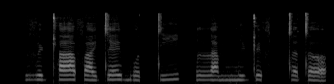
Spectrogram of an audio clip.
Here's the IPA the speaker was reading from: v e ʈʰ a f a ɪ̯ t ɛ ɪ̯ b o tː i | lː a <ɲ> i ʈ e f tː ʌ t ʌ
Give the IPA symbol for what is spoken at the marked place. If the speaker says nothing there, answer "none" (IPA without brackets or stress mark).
mː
